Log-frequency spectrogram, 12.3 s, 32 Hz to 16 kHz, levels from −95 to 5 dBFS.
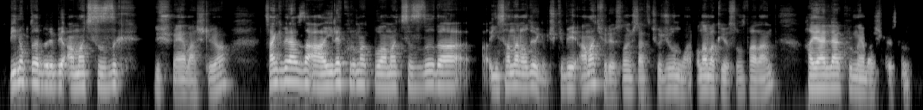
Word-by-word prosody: bir 140 - +2
noktada 155 -4 +2
böyle 135 -1 +2
bir 130 - +3
amaçsızlık 130 +1 -2 0.2
düşmeye 95 0 -5
başlıyor. 95 +9 -5 0.5
Sanki, 150 +2 +2
biraz 160 -2 +5
da 150 - +6
aile 135 +3 +5
kurmak 140 -1 -4
bu 130 -1 +2
amaçsızlığı 130 +1 -2
da 130 - +4 0.3
insandan 130 +4 -1
alıyor 125 +2 +1
gibi. - - -11
Çünkü, 115 - -14
bir 120 -1 -1
amaç 145 +3 0
veriyorsun. 90 -1 -7
Sonuçta 100 -1 -6
çocuğun 110 0 -7
var, 95 - -10
ona 110 +2 +1
bakıyorsun 100 -3 -5
falan, 100 0 -4 0.4
hayaller 120 +1 +5
kurmaya 105 -5 -4
başlıyorsun. 90 0 -11
125 Hz, 150 wpm, -23 LUFS, 105-135 Hz, 0.5 s, da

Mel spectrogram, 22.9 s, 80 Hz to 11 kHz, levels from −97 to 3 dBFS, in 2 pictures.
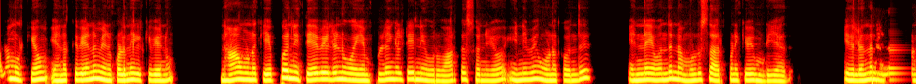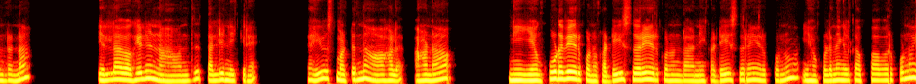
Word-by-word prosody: பணம் 235 +1 +1
முக்கியம். 215 +2 +1 0.2
எனக்கு 190 +2 0
வேணும், 230 +3 +4
என் 190 -1 0
குழந்தைகளுக்கு 190 0 +2
வேணும். 185 +4 -1 0.7
நான் 215 +4 +3
உனக்கு 205 -2 0
எப்போ 265 +8 +1
நீ 230 - +4
தேவையில்லன்னு 220 +1 +3
ஓ - - +3
என் 180 -1 -1
பிள்ளைங்கள்ட்டயே 220 +2 0
நீ - - +1
ஒரு 180 - -3
வார்த்தை 190 +5 -4
சொன்னையோ, 185 0 -2 0.2
இனிமே 210 +4 +2
உனக்கு 185 0 -2
வந்து, 200 +7 -1 0.6
என்னைய 200 +2 +3
வந்து 205 +3 +2
நான் 195 -4 0
முழுசா 200 +2 -1
அர்ப்பணிக்கவே 195 +1 -3
முடியாது. 175 0 -3 0.7
இதுலருந்து 190 +3 +2
ந - - -2 0.4
பண்றேன்னா, 185 +4 -2 1.0
எல்லா 210 +3 +1
வகையிலயும் 215 +3 +2
நான் 170 -1 -2
வந்து 180 +6 -4 0.2
தள்ளி 185 +3 +1
நிக்கிறேன். 180 +2 -5 0.7
டைவர்ஸ் 225 +6 -1
மட்டும் 210 +4 0
தான் 220 -5 +1
ஆகல. 185 -1 -1 0.3
ஆனா, 190 +2 +1 0.9
நீ 190 - +6 0.2
என் 185 -2 +1
கூடவே 235 0 +6
இருக்கணும். 190 -5 -2
கடைசிவரையும் 210 +5 +1
இருக்கணும்டா. 180 -2 -3
நீ - - -2
கடைசிவரையும் 195 +2 -2
இருக்கணும். 190 +7 -3 0.2
என் 180 -2 0
குழந்தைங்களுக்கு 190 +1 -1
அப்பாவா 190 0 -3
இருக்கணும். 230 +7 0
195 Hz, 145 wpm, -18 LUFS, 185-215 Hz, 1.0 s, நீ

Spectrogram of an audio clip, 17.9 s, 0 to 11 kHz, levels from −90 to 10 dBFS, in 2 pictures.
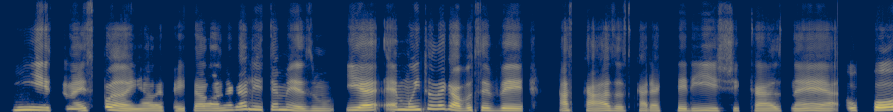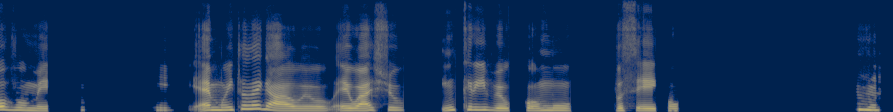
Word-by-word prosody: Isso, 250 -2 +2
na 185 +1 0
Espanha, 200 -6 +2
ela 180 0 -1
é - - -2
feita 200 +4 -2
lá 205 -1 0
na 225 +3 -3
Galícia 285 -1 -1
mesmo 190 -8 -1 0.2
e 240 0 +3
é 240 +2 +8
é 370 +1 +1
muito 285 +3 +2
legal 335 -10 +4
você 225 +1 -1
ver 200 -1 +2 0.4
as 205 +1 0
casas 185 0 -1
características, 185 -1 -4
né, 190 0 0
o 215 - -2
povo 250 -1 +6
mesmo, 195 -3 -3 1.1
e 225 -1 -13 0.2
é 235 - +3
muito 245 +6 -1
legal 225 - +2
eu 195 0 -4
eu 205 +1 +1
acho 230 +3 +1 0.4
incrível 255 -3 -2 0.2
como 215 0 -2 0.4
você 200 -1 0
con 200 -1 -4 1.8
Hum. 260 -4 0
210 Hz, 120 wpm, -22 LUFS, 195-250 Hz, 1.8 s, é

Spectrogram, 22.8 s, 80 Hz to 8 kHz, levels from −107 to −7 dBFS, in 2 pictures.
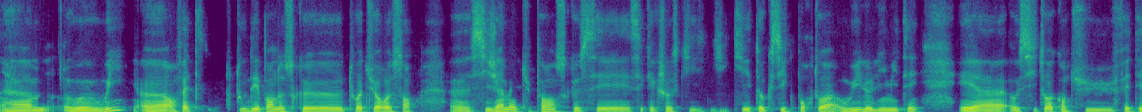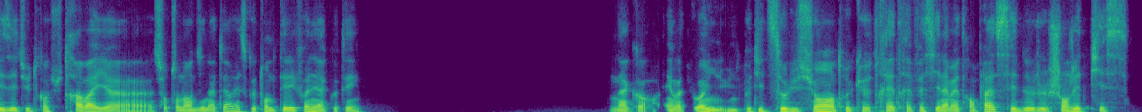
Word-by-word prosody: Hem, 105 -1 +2 0.2
heu, 105 -1 +4
oui. 200 - +1 0.2
Heu, 105 -1 +5
en 105 - +3
fait, 155 +5 -1 0.3
tout 160 - -2
dépend 155 -1 +4
de 125 - +3
ce 120 - -5
que 110 -3 +3
toi 135 +7 +2
tu 135 - -3
ressens. 110 0 +2 0.4
Heu, 85 0 -1
si 105 +4 -2
jamais 130 +7 +4
tu 135 -3 -15
penses 130 +1 0
que 100 -7 -2
c'est 90 -2 0
c'est 90 - -9
quelque 95 0 -6
chose 110 0 -2
qui - - -12 0.3
qui 95 - -2
est 95 - -4
toxique 110 +3 -1
pour - - -4
toi, 150 - +3
oui 120 +5 +2
le 110 - +4
limiter. 105 +6 0 0.4
Et 100 0 +6
heu, 90 -1 +3
aussi, 95 +8 -3
toi 145 -1 +4
quand 120 -5 -2
tu 100 -4 -4
fais 100 +4 -2
tes 100 -4 +1
études, 125 - -3
quand 120 - -3
tu 115 - -18
travailles, 110 +1 +2
heu, 90 -2 -1 0.2
sur - - -9
ton 100 - -3
ordinateur, 95 - -2
est-ce 125 -4 -6
que 150 - -2
ton 110 -8 -2
téléphone 100 +5 0
est 115 - +2
à 95 - -1
côté? 90 +6 -6 2.5
D'accord. 95 -1 -4
Et 95 - -1
ouais, 85 -2 0
tu - - -33
vois 120 - +4
une 95 -5 +2
une 95 0 -4
petite 115 +2 -4
solution, 115 +1 +4
un 110 - +3
truc 100 -2 -5
très, 95 +1 -2
très - - -6
facile 100 0 -3
à 90 - +1
mettre 90 0 -2
en - - -2
place, 140 +1 +1
c'est 110 - +1
de 100 -4 +1
le 90 -2 +1
changer 110 +5 +1
de 115 - -11
pièce. - - -7
105 Hz, 210 wpm, -23 LUFS, 95-120 Hz, 2.5 s, Et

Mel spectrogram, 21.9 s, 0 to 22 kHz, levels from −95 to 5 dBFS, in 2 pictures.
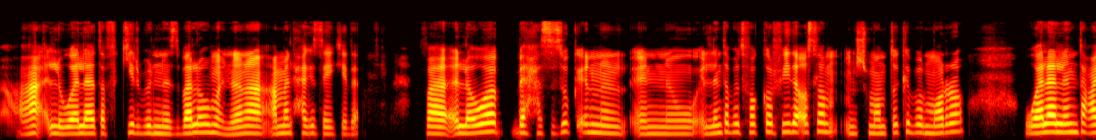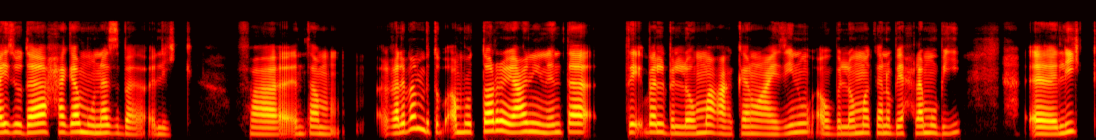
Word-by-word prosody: عقل، 200 +1 +3
والّا 195 +1 +4
تفكير 205 +2 -7
بالنسبة 200 -1 0
لهم، 230 0 0
إن 180 -3 -3
أنا 195 +3 +4 0.2
أعمل 205 +3 0
حاجة 210 -1 -3
زي 190 -2 -5
كده. 180 0 -10 0.7
فاللي 200 +1 +4
هو 245 +4 +5
بيحسسوك 220 +1 -3
إن 230 -1 -2
ال 200 -2 -6
إنه 190 0 -5
اللي 195 +2 -5
أنت 225 +3 -5
بتفكر 235 0 -4
فيه 240 +1 -3
ده 235 - +3
أصلًا 250 +1 -2
مش 200 +1 -6
منطقي 205 +5 -6
بالمرّة، 220 +3 -2 0.6
والا 220 +3 +8
اللي 240 -1 +4
أنت 240 +1 -4
عايزه 230 +1 +2
ده 230 +2 +5
حاجة 240 0 +1
مناسبة 210 -5 -4
ليك. 175 -2 -12 0.6
فأنت 185 +1 -2
م 190 -2 -5 0.5
غالبًا 245 +12 -1
بتبقى 230 -3 -6
مضطر 250 +4 +1
يعني، 245 -1 +3
إن 220 - -4
أنت 235 +4 +3 0.3
تقبَل 240 - 0
باللي 200 -2 -4
هُم 210 +4 -3
ع 195 -4 -1
كانوا 195 +1 -4
عايزينه، 195 +7 -3
أو 190 - -5
باللي 190 +1 -6
هُم 215 +2 -2
كانوا 205 0 -6
بيحلموا 205 +2 -3
بيه 205 +4 -10 1.0
ليك، 245 +6 0
210 Hz, 150 wpm, -24 LUFS, 195-235 Hz, 1.0 s, والا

